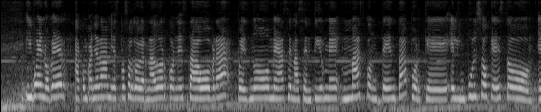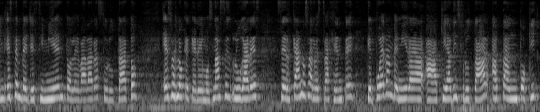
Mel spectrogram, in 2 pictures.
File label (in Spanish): MENSAJE SRA.; SURUTATO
